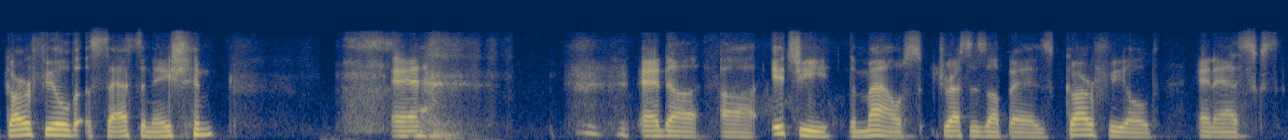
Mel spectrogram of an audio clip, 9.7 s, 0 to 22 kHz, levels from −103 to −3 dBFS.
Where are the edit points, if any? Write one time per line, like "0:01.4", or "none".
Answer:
0:05.4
